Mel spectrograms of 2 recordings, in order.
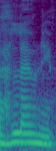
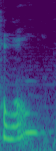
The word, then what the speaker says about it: Halone: I give thanks to Haloni for your preservation. It is our sole cause for gladness. Haloni? The entire time? Not Halone?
